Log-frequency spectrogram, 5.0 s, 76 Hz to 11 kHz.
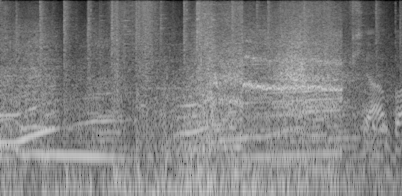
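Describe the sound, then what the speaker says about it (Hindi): A car is driven very fast on a road with tyres skidding and squealing loudly and close, the engine whining and shifting pitch throughout. "80 रोड पे इतनी तेज गाड़ी चला रहे हैं"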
